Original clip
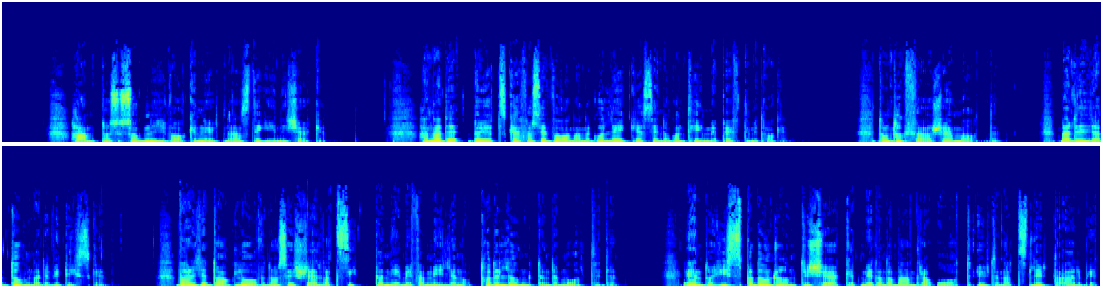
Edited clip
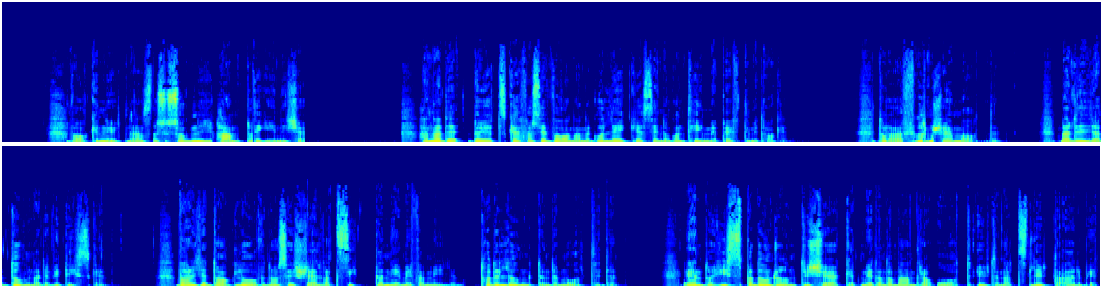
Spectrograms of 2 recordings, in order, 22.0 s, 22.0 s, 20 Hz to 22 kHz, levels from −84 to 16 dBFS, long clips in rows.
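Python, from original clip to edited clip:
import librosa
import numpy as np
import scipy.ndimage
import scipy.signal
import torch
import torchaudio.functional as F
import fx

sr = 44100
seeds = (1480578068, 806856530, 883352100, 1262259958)

y = fx.studio_fade_out(x, sr, start_s=14.96, length_s=0.76)
y = fx.edit(y, sr, fx.swap(start_s=0.65, length_s=0.4, other_s=1.63, other_length_s=0.87),
    fx.room_tone_fill(start_s=3.02, length_s=0.98),
    fx.reverse_span(start_s=8.84, length_s=0.47), tone=tone)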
